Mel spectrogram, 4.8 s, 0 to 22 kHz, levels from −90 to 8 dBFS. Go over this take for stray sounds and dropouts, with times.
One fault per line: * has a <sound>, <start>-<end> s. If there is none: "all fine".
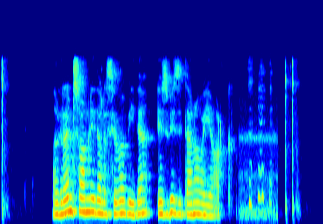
* has a laugh, 3.7-4.1 s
